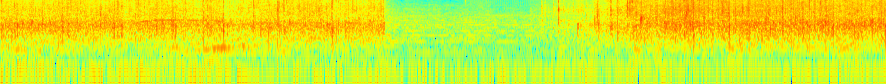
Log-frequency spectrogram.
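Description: Loud, sustained clapping from a crowd, dipping briefly in the middle before swelling again, with no one speaking over it.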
